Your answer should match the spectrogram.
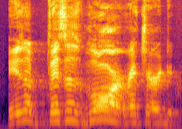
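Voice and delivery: loud, high battle declaration; mock war cry. Real, not acted. Declares war on game villain.

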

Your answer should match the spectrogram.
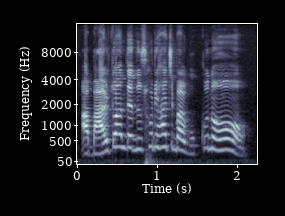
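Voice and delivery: ordinary delivery

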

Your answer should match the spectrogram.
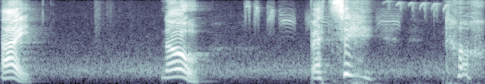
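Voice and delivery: high, loud panicked yell; yelling at the cow. Real, not acted. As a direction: shout to stop her running off. Yelling at animal escaping.

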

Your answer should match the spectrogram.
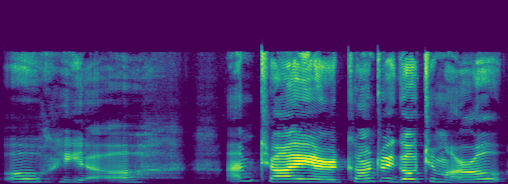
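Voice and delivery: loud, mildly whiny pretend tiredness; play-acted weary complaint; tired sister. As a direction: plead to be left sleeping, loudly.

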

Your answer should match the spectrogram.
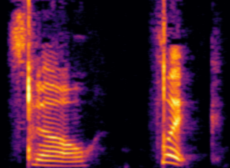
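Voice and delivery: "snowflake" as two detached beats; split into syllables. Shown as a demonstration. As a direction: pause between "snow" and "flake" in "snowflake". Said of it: "listen very carefully to how I say those".

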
